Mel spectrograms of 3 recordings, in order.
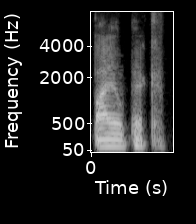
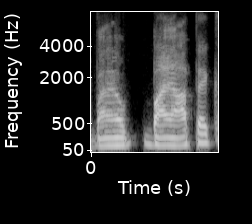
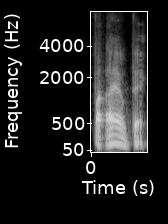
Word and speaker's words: biopic: big story online that it's actually pronounced biopic. Oh, all right. And I've been saying biopic for maybe my whole life. Yeah. But this week I saw it on Twitter, like this whole huge trending thread about how it's pronounced biopic. And I'm like, I just hate the word bio.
